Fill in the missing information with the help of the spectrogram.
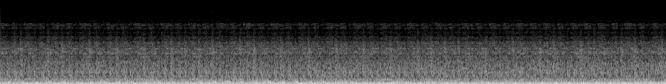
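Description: Electric starter cranking a light aircraft's Lycoming IO-360 four-cylinder engine, heard from inside the cockpit: a steady churning as the propeller is turned over without the engine catching, a failed cold start.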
